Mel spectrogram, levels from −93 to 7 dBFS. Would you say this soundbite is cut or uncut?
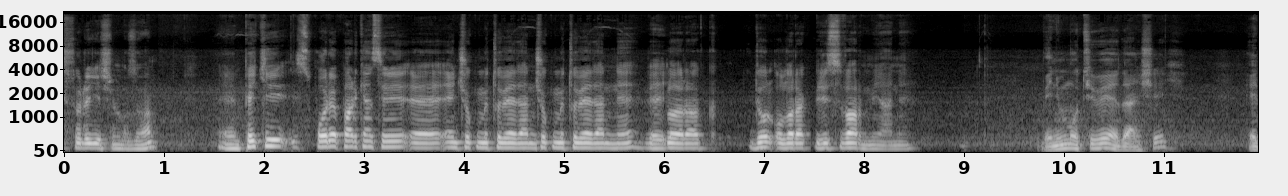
cut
